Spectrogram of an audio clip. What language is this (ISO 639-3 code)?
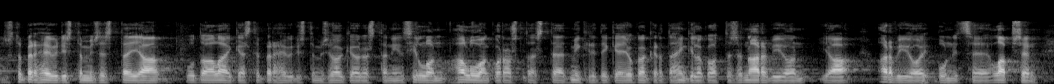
fin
